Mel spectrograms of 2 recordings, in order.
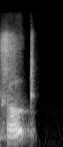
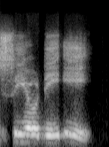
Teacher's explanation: You should perceive a little bit longer O sound.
